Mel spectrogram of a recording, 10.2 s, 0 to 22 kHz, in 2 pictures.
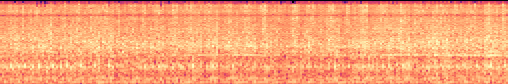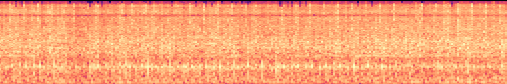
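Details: Freshly rebuilt Ferrari Dino 246 GT engine, fully restored and run on a small test stand before final installation, with oil pressure, water temperature and exhaust being checked: steady, even idle, smooth busy mechanical hum, no knocks or misses; normal idle.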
